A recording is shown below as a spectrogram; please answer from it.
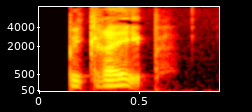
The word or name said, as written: begreb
